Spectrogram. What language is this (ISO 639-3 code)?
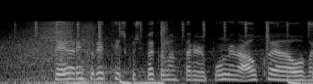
isl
